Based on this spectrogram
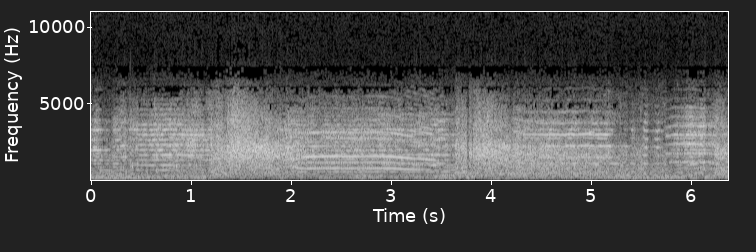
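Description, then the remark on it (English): Rifle shots crack repeatedly within a loud, dense battle din that never lets up, as Ringo and Curly fire from a speeding stagecoach at pursuing Apache warriors; a wavering, high-pitched cry rises briefly out of the clamor partway through. “Firing together, Ringo and Curly drop two more warriors.”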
